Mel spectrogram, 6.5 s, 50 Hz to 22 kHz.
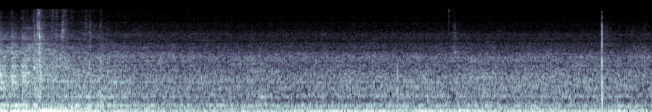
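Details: Nissan Murano after throttle body cleaning and P0507 high-idle code, right after idle air volume relearn: low, steady, even idle hum with no hunting or surging; idle settled normally.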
